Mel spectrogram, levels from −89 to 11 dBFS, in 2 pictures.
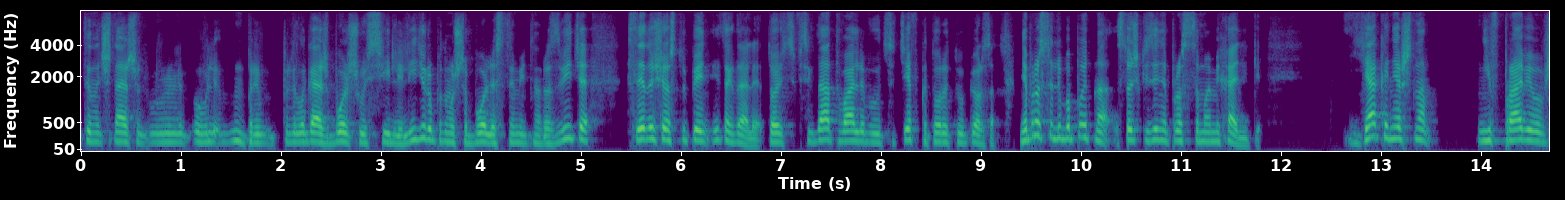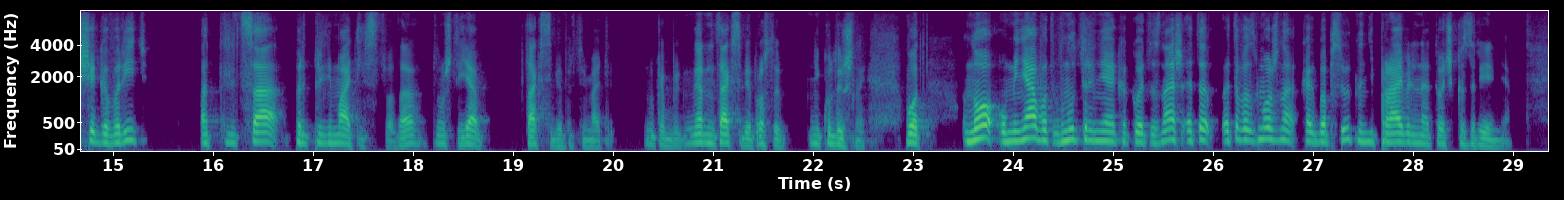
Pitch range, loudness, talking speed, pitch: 135-175 Hz, -25 LUFS, 155 wpm, 150 Hz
